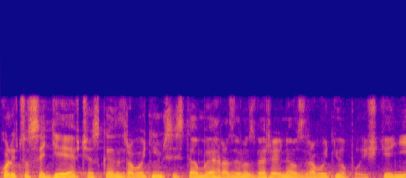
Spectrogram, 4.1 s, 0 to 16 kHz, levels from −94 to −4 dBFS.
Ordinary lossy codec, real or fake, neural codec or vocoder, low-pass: AAC, 96 kbps; real; none; 7.2 kHz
